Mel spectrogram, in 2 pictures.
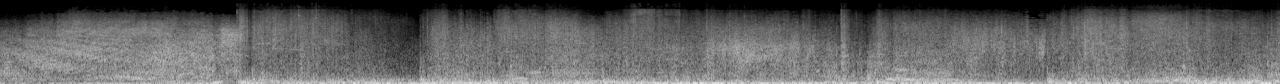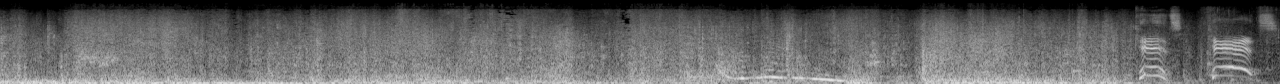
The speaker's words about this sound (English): awesome drone strike.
